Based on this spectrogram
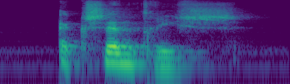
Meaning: eccentric
- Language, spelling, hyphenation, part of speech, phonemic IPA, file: Dutch, excentrisch, ex‧cen‧trisch, adjective, /ˌɛkˈsɛn.tris/, Nl-excentrisch.ogg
